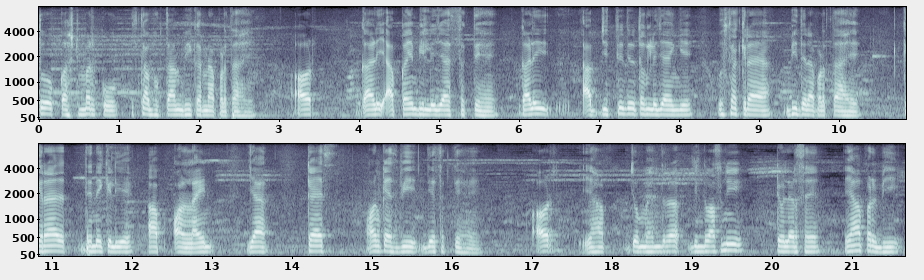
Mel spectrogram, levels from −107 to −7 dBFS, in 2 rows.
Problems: background conversations at intervals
